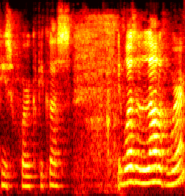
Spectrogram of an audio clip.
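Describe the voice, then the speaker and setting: A somewhat breathy voice with a non-native accent and lively intonation. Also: woman. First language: not English. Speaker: crafter. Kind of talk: casual talk to camera.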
